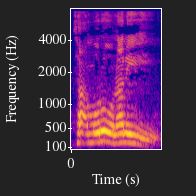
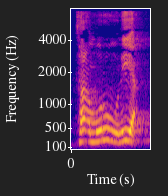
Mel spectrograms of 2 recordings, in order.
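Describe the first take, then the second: First: The two n sounds are pronounced separately. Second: Only one short n sound is pronounced. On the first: "وقراءة كرفكنا" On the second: "وقراءة حذفك"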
